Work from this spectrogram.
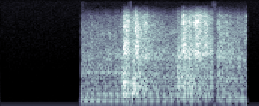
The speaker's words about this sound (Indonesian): Ya, dibalas dengan suara motor.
